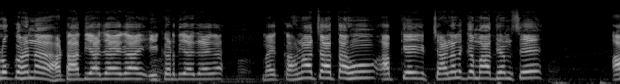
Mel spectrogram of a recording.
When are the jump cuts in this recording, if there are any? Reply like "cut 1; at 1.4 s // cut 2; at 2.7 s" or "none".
none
